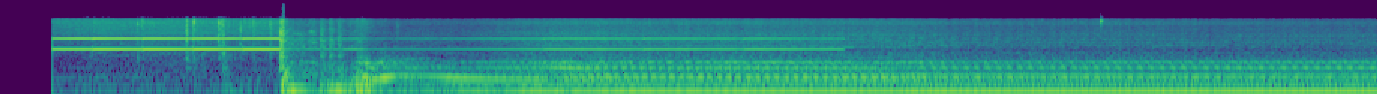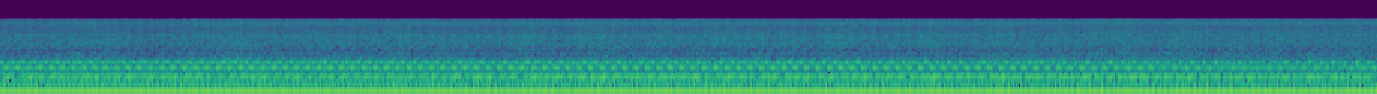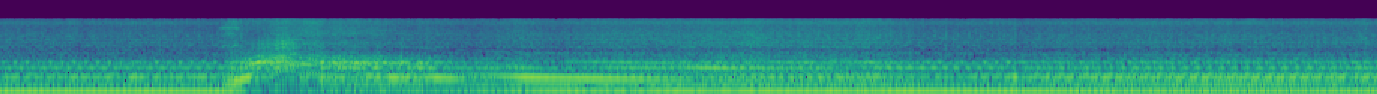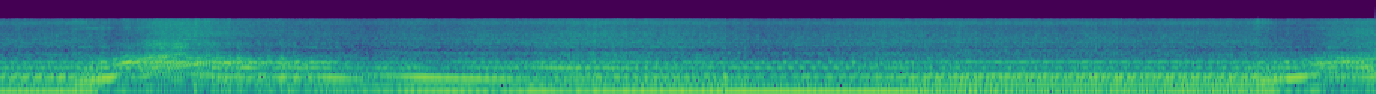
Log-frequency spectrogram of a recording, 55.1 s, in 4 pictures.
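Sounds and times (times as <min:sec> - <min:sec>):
car engine starting and idling: 0:00.6 - 0:55.0
starter whine: 0:00.6 - 0:55.0
click: 0:01.4 - 0:02.9, 0:11.0 - 0:11.2.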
